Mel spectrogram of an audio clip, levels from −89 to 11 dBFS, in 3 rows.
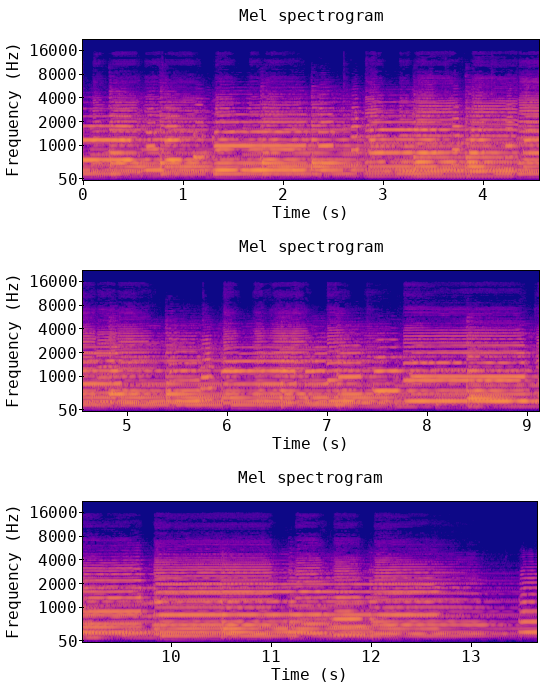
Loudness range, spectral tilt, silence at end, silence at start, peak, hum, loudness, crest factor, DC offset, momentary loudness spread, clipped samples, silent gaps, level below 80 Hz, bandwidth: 2 LU; -5.5 dB/octave; 0 s; 0 s; -4 dBFS; none; -19 LUFS; 16 dB; under 0.1%; 4 LU; under 0.1%; none; -78 dBFS; 15 kHz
